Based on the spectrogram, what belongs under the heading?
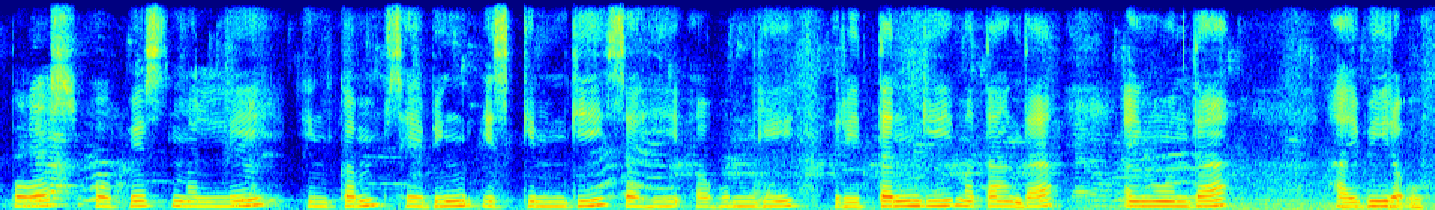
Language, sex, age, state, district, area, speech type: Manipuri, female, 60+, Manipur, Churachandpur, urban, read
